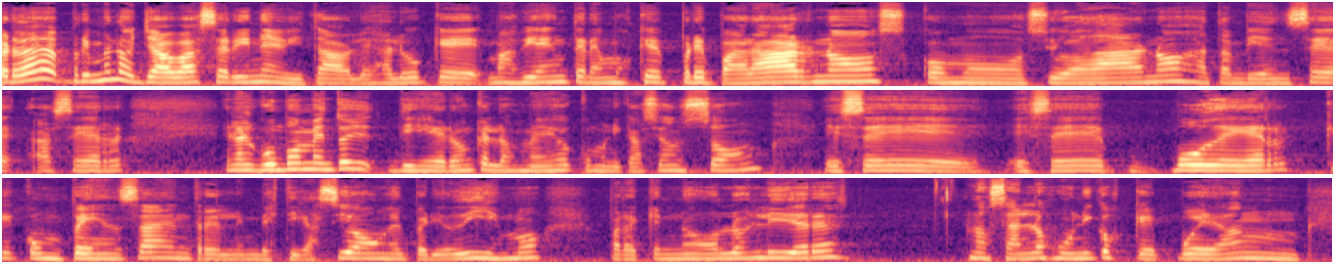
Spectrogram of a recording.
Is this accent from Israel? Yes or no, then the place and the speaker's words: no; Venezuela; Le tengo que decir que soy venezolana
